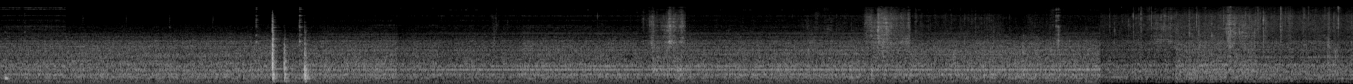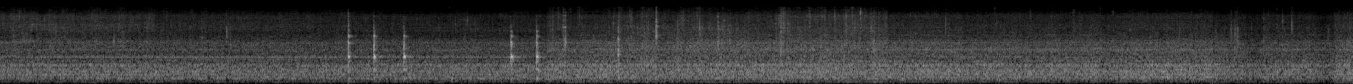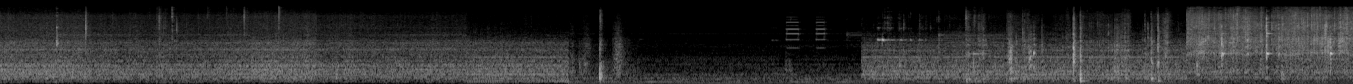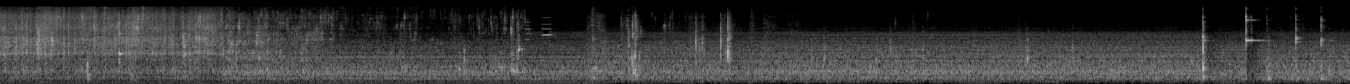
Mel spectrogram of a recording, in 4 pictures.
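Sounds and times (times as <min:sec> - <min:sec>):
food sizzling in a frying pan: 0:11.0 - 0:30.8, 0:38.9 - 0:45.6.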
